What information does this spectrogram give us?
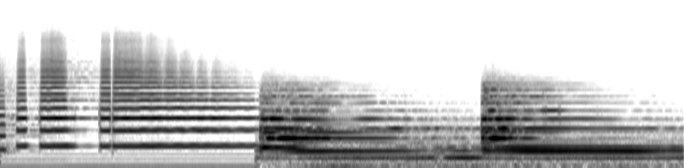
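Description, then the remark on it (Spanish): Church bells ring out loudly, a few quick early strikes followed by two heavier peals whose rich tones hang and overlap in a long, resonant decay. No voices. “Vamos, nos están llamando. Las campanas dicen, dan.”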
